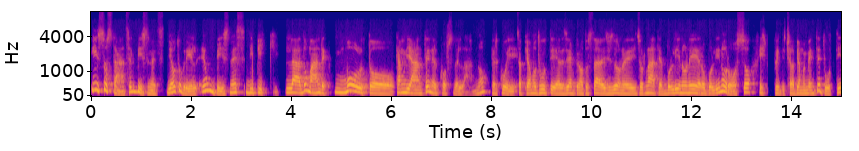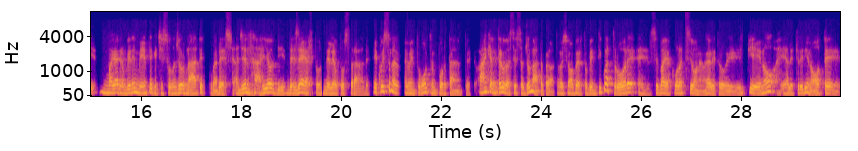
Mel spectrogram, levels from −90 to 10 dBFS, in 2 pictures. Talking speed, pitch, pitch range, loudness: 180 wpm, 135 Hz, 120-160 Hz, -16 LUFS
